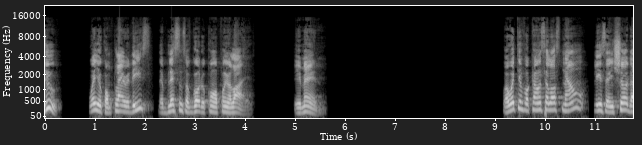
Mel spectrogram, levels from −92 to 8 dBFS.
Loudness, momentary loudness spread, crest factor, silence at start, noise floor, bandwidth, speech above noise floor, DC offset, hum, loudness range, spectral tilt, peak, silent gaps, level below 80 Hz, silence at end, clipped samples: -17 LUFS; 10 LU; 20 dB; 0 s; under -90 dBFS; 15.5 kHz; over 73 dB; under 0.1%; none; 9 LU; -3.5 dB/octave; 0 dBFS; 0.35-0.87 s, 2.18-2.25 s, 4.20-4.96 s, 5.66-9.16 s, 10.89-10.97 s; -64 dBFS; 0 s; under 0.1%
